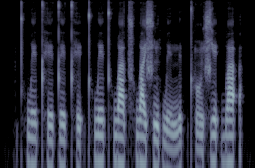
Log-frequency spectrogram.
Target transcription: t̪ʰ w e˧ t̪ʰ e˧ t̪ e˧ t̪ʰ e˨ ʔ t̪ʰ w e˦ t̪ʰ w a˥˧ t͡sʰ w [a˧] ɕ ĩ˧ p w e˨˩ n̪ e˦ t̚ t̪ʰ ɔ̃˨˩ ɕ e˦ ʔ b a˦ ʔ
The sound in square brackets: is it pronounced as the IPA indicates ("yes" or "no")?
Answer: no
